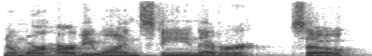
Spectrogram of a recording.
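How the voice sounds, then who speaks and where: A man's voice: sits low, fairly even intonation, measured pace, a little hiss or hum. A man hosting a podcast with casual, opinionated banter, blunt and full of swearing. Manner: blunt, profane. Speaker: podcast host. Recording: slightly dull podcast audio.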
